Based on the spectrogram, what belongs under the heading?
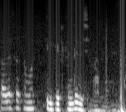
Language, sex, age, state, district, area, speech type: Bengali, male, 18-30, West Bengal, Murshidabad, urban, spontaneous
